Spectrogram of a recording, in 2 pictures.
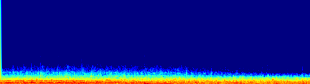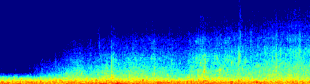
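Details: Humpback whale song: faint, steady low moans hum beneath a dense, deep underwater rumble. Hissy noise rises partway through and lasts to the end.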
